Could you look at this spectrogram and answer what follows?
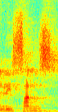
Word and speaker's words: licence: Bahasa bahasa Inggris cara membacanya lisans.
